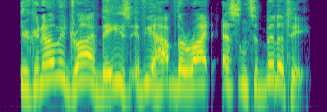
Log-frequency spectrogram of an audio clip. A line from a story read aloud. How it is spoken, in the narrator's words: Clive yelled back at Jason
